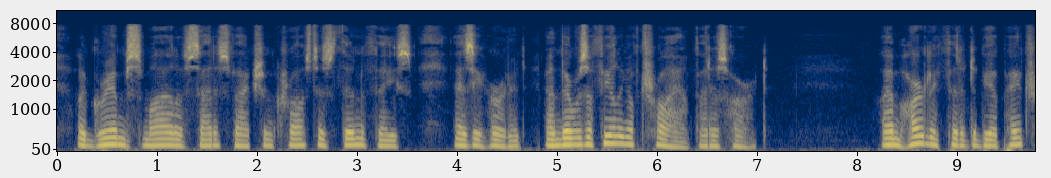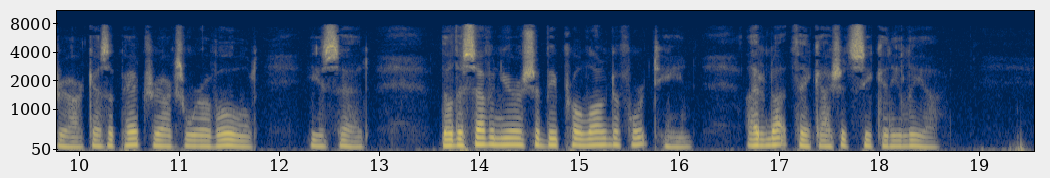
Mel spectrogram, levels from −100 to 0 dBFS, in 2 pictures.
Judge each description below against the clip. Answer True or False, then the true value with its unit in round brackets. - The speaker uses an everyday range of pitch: True (3.2 semitones)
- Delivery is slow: False (175 wpm)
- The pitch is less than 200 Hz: True (140 Hz)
